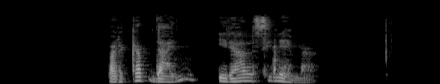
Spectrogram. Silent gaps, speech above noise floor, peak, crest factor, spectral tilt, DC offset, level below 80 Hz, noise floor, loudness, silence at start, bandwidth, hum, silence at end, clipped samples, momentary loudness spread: none; 43 dB; -10 dBFS; 24 dB; -4 dB/octave; under 0.1%; -72 dBFS; -74 dBFS; -31 LUFS; 1.1 s; 11 kHz; none; 1.25 s; under 0.1%; 23 LU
